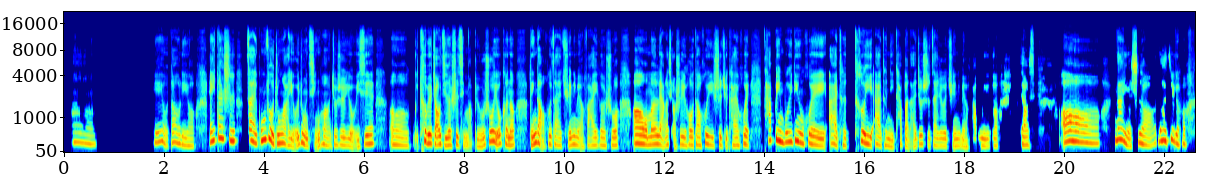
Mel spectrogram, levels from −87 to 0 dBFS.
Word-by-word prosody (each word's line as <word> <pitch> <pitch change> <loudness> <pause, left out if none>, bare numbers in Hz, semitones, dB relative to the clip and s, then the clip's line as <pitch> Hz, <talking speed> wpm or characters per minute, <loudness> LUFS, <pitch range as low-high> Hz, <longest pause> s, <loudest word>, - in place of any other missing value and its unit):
嗯。 220 -5 -7 1.1
也 240 +1 -2
有 265 - -2
道 235 -2 -3
理 170 -3 -4
哦， 160 -1 -7 0.3
哎， 255 +3 +4
但 340 -1 +6
是 275 -4 +2 0.2
在 270 -6 +3
工 285 +5 +6
作 310 -8 +6
中 215 +2 +3
啊， 205 -6 -1
有 155 - -3
一 - - +2
种 200 -9 +1
情 155 0 -5
况， 185 -3 -4
就 185 - -6
是 175 -2 -3
有 155 -4 -4
一 140 - -4
些， 205 +6 0 0.3
呃， 170 -4 -3 0.2
特 265 - +4
别 215 -2 +7
着 200 -1 +4
急 170 -3 -1
的 175 - +3
事 190 +2 -1
情 85 - -6
嘛， 80 0 -9
比 150 - -9
如 150 +5 -2
说 260 +6 +4
有 210 -4 +3
可 195 -3 -1
能， 170 +1 +2 0.3
领 190 +5 +4
导 230 - +2
会 195 -3 -2
在 175 -4 -5
群 165 +3 -3
里 190 - -1
面 175 - -5
发 170 0 -6
一 175 - -3
个 175 -1 -4
说， 175 +2 -3 0.3
啊， 210 -1 +7
我 190 -2 +5
们 195 +2 +3
2 180 -4 0
个 185 - -3
小 - - -10
时 190 - -5
以 180 - 0
后 180 +1 -1
到 175 -1 -3
会 195 +2 0
议 175 - -2
室 180 +2 -3
去 155 -2 -6
开 175 -1 -4
会， 180 0 -1 0.3
他 285 - -2
并 280 -3 +5
不 240 +1 +3
一 255 - +3
定 245 -5 +4
会 185 -7 +2
艾 185 -4 -1
特 165 0 -7
特 255 -5 +3
意 200 -4 +3
艾 190 -3 -3
特 170 - -9
你， 150 -3 -3
他 170 +8 -10
本 160 -5 -4
来 150 - -7
就 200 +5 -2
是 185 -6 -5
在 165 0 -6
这 165 - -4
个 160 - -2
群 155 0 -6
里 160 - -4
面 140 -1 -7
发 165 +4 -9
布 165 -1 -4
一 155 0 -3
个 165 0 -6 0.4
消 180 -3 +1
息， - - -12 0.5
哦， 240 -4 +4 0.3
那 300 +1 +4
也 175 -9 +1
是 225 +9 -1
啊， 180 -5 0
那 275 +1 +5
这 305 -2 +1
个 205 -4 0
话 - - -15
190 Hz, 275 characters per minute, -22 LUFS, 170-225 Hz, 1.1 s, 别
